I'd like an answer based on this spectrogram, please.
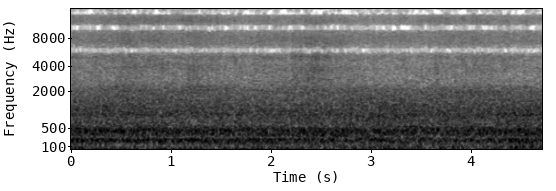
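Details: Strong, continuous hum of a large late swarm of honey bees filling an old hive with brood, recorded during an inspection; even, dense buzzing with no pauses.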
